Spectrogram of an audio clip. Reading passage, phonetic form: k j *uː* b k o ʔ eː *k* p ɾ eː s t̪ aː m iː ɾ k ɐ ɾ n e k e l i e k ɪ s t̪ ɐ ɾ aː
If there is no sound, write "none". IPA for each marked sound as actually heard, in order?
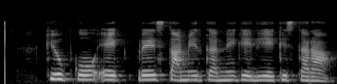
uː, k

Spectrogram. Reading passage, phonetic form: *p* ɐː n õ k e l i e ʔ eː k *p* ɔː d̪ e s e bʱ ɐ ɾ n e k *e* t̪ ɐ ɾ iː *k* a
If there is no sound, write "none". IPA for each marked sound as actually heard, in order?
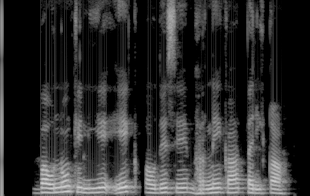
b, p, a, q

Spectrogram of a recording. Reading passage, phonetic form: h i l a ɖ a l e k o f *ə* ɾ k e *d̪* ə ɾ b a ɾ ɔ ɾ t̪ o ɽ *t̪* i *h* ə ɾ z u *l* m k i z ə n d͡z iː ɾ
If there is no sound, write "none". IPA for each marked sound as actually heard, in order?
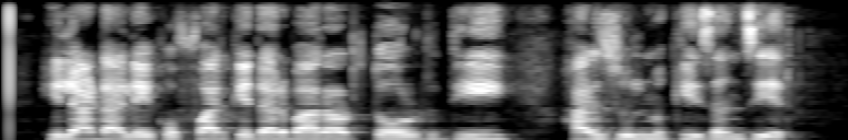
a, d̪, d̪, h, l

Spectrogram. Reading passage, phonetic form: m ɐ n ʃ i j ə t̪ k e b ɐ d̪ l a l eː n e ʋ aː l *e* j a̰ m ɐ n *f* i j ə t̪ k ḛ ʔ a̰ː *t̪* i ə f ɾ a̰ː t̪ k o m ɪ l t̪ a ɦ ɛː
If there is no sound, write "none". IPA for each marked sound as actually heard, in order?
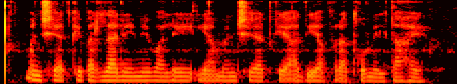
e, ʃ, d̪

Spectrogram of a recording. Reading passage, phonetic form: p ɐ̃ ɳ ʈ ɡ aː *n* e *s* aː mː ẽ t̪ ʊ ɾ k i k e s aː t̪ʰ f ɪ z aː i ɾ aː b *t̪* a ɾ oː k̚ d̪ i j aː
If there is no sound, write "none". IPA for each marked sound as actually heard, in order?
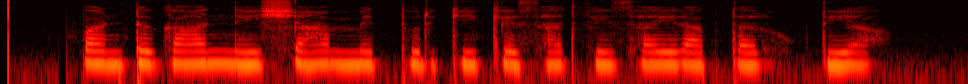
nː, ʃ, t̪

